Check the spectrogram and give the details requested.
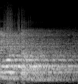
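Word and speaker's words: autumn: ए silent होता है अगर ए के पहले एम आ जाए तो ए जो है वो साइलेंट होगा ए ए के पहले एम आएगा जैसे ए यू टी यू एम एन और टम इसको हम ऑटम नहीं पढ़ेंगे इसको हम पढ़ेंगे ऑटम दूसरा है सी ओ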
